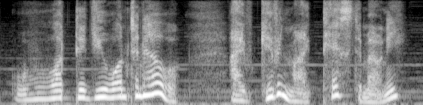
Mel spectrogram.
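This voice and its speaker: Faint music plays in the background as a man uses a put-on character voice, fairly high in pitch, with very wide pitch swings at a moderate pace. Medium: machinima. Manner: blustering, self-important.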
